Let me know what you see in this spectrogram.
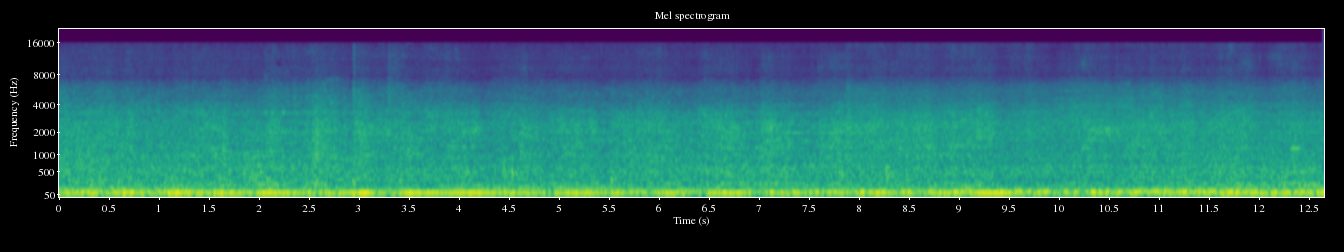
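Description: Loaded CSX coal hopper cars rolling past close by: a steady, loud low rumble of steel wheels on the rails, with a few faint clicks.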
